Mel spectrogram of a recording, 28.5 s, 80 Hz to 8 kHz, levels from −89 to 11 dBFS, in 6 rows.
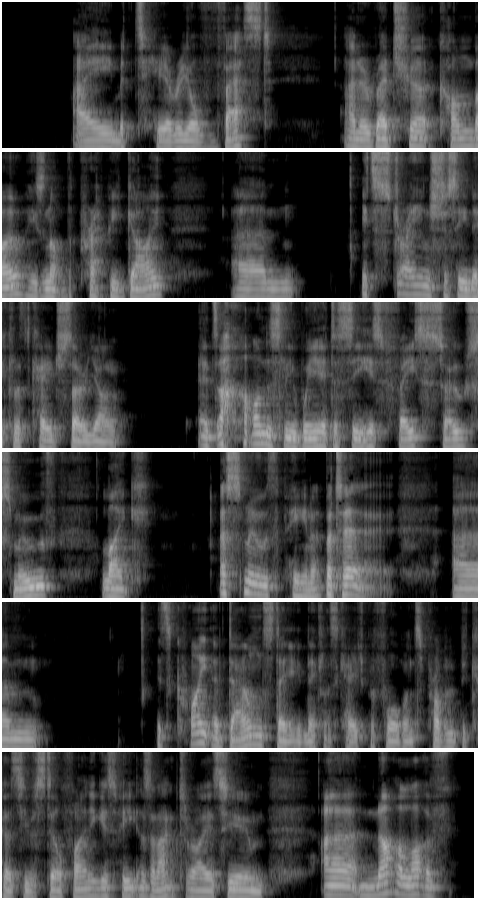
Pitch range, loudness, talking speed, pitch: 100-120 Hz, -29 LUFS, 135 wpm, 110 Hz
